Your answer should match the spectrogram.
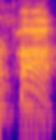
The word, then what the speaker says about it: Popp: Is it Pap or Popp? I'm oh, sorry. It's Popp. You said it right. Yeah. Popp. Okay, I thought so. Okay. Pop like popcorn.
